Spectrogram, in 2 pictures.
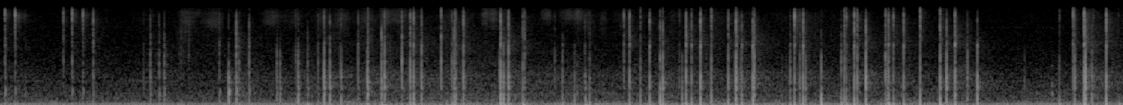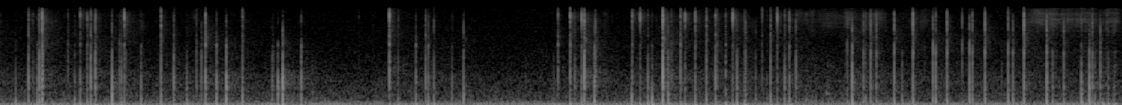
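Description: Long blue nails tap and scratch the surface and edges of a solid dark chocolate bar held in both hands. A dense, continuous run of short, crisp clicks and scratchy strokes rides over a steady low hum, with brief quieter stretches between busier bursts.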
